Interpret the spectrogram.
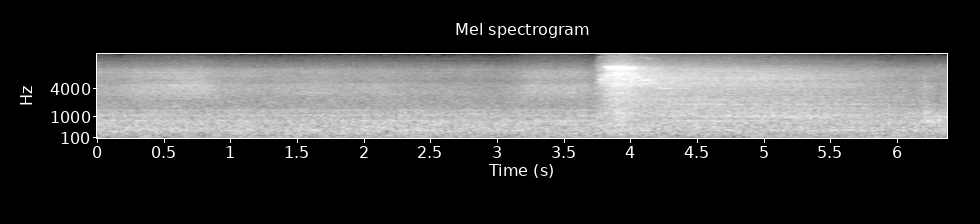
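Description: Electric trains running at a station platform: a Keihan 8000 series train moving slowly out while a green Keihan train approaches on the far track. About four seconds in comes a sudden loud hiss that fades over a couple of seconds.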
